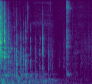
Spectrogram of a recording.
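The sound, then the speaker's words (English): A new set of dice, rolled for a dish in a game, clatters across a hard tabletop in a quick burst of small, sharp knocks that thin out and settle within about a second and a half, with a last light tap at the end. “For the audience, this is a new set of dice.”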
